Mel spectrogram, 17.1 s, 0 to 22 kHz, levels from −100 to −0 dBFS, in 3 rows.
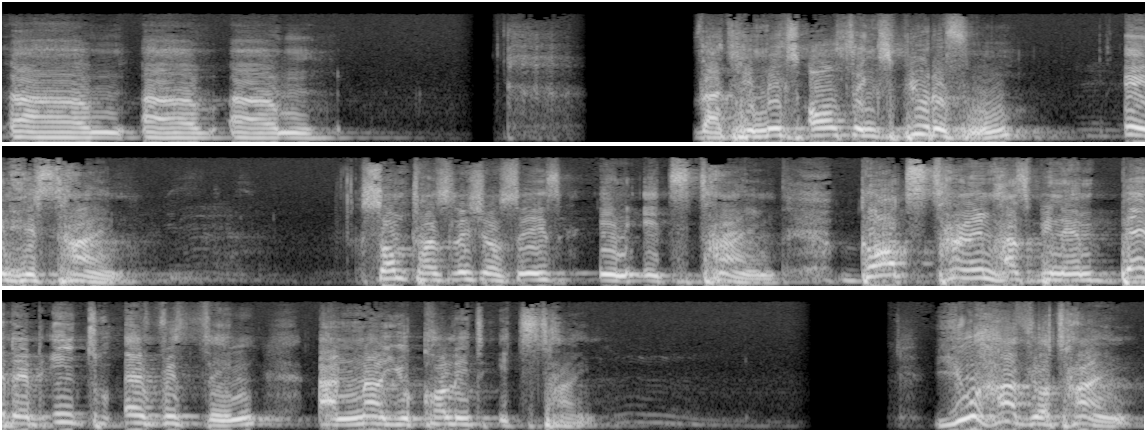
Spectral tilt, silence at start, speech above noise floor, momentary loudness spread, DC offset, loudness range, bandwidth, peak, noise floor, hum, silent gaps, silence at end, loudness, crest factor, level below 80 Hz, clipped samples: -4 dB/octave; 0.05 s; 39 dB; 9 LU; under 0.1%; 5 LU; 15.5 kHz; 0 dBFS; -57 dBFS; none; 2.36-2.45 s, 2.92-3.45 s, 15.47-15.85 s; 0 s; -17 LUFS; 18 dB; -48 dBFS; under 0.1%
